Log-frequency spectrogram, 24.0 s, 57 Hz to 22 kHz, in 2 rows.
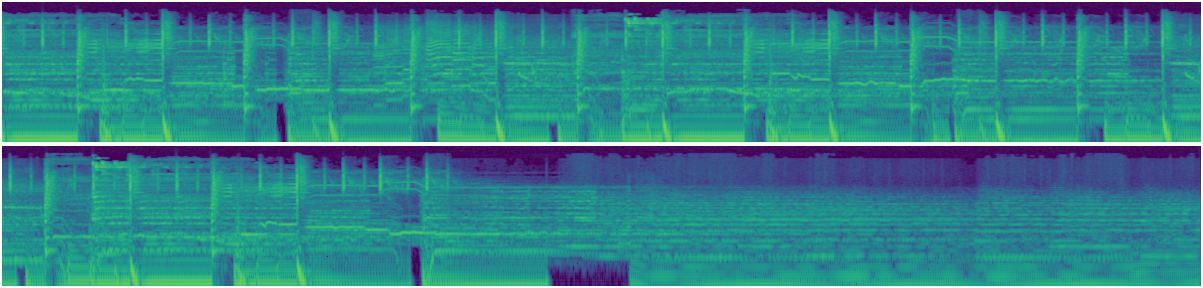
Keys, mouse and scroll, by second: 1.6 click, 7.5 click, 13.8 click, 19.0 click.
